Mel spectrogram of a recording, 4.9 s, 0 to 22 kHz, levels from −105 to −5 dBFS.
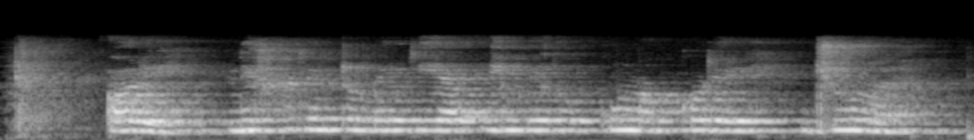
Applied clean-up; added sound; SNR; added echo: none; none; none; reverberation time 0.9 s.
